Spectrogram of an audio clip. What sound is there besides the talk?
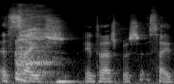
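sneeze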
